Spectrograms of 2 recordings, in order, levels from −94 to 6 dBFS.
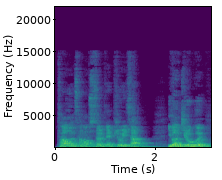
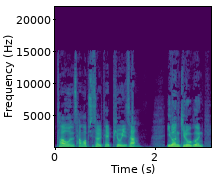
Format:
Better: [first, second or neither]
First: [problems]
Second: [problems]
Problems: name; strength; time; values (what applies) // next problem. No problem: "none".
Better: second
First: off-mic speech; far // room echo; noticeable; dies away in 0.6 s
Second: none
